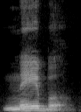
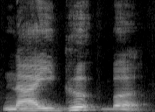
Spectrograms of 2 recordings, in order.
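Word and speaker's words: neighbour: तो हम बोलते हैं नेबर, हम ऐसा नहीं बोल रहे नाइग, ऐसा नहीं बोल रहे हम बोल रहे नेबर, है ना।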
